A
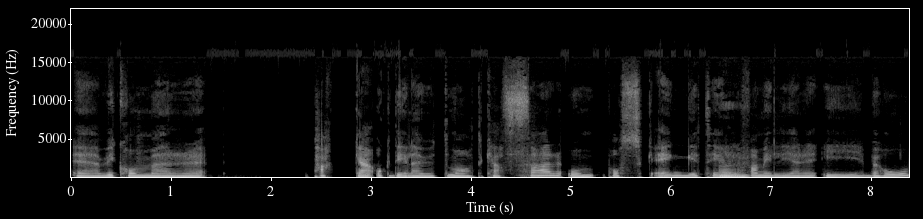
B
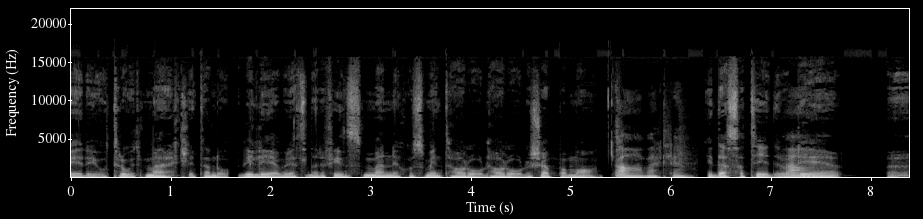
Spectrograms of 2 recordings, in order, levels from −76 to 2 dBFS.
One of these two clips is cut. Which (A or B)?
B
